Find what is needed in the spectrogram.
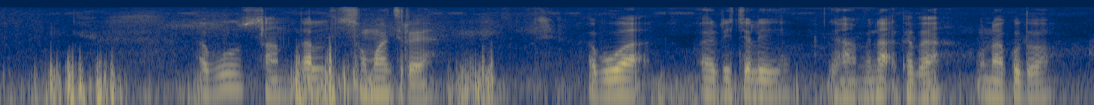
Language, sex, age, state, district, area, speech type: Santali, male, 18-30, West Bengal, Birbhum, rural, spontaneous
